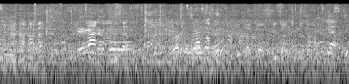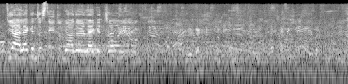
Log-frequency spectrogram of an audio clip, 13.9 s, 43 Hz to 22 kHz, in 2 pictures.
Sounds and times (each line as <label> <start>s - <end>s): People drink by the water 0.0s - 7.3s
